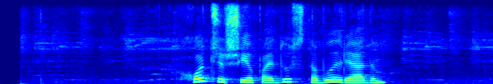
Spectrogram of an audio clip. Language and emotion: Russian, neutral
